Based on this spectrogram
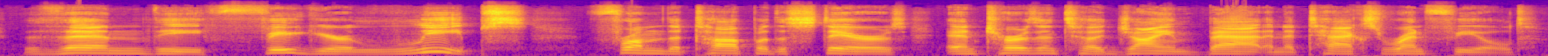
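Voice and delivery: plain reading voice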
